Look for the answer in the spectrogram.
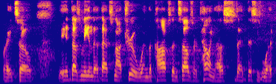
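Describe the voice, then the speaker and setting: A man's voice: medium pitch, fairly even intonation, moderate pace, husky. A man originally from India calling into a debate show, sounding defensive and hesitant with many fillers. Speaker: caller. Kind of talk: debate call-in. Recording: long reverb, echoey.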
